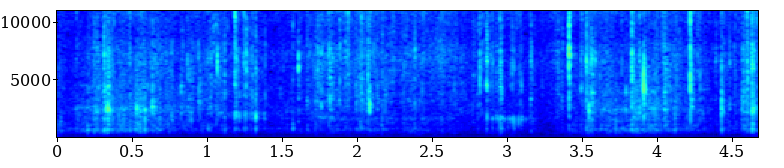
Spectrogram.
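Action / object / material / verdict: scrape / pile of soap shavings / soap / none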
